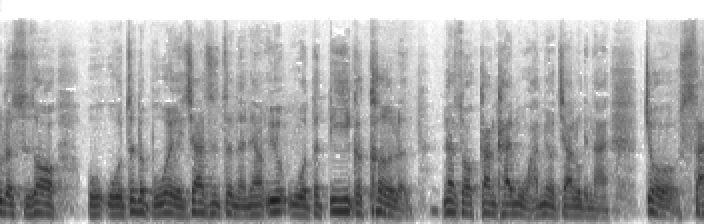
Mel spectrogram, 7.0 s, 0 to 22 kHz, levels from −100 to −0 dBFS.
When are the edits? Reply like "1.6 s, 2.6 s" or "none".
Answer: 5.8 s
